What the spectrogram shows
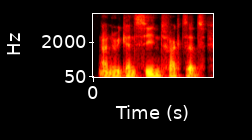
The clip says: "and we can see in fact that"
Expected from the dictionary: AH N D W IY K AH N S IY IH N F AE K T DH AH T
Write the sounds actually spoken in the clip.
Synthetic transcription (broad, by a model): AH N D W IY K AH N S IY IH N F AE K T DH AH T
